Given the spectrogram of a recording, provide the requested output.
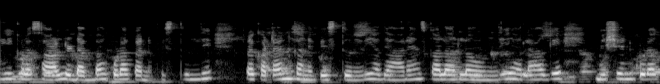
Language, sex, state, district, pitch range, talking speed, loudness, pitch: Telugu, female, Andhra Pradesh, Sri Satya Sai, 215-245 Hz, 145 wpm, -16 LUFS, 230 Hz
